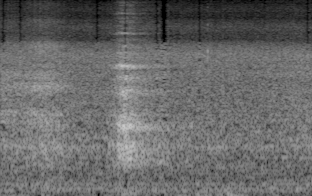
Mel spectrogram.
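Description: Air conditioner running with a steady, big hiss, like a rocket ship about to take off. A short breath comes through about a second in.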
